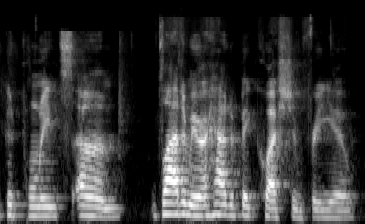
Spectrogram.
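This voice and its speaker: A woman's voice: low voice, moderate pace. A woman moderating a panel discussion, posing questions in a playful, teasing way.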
